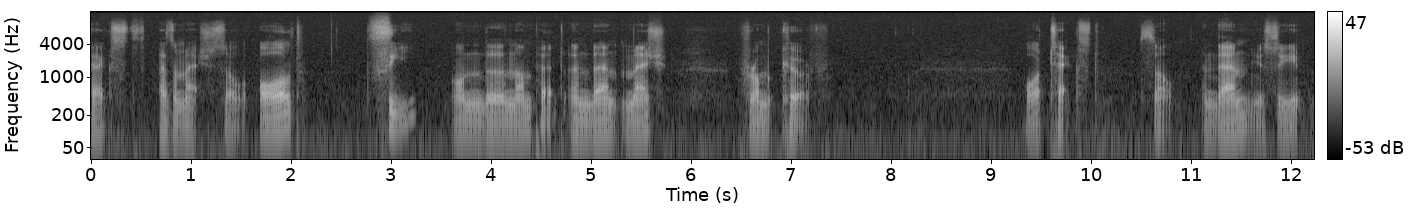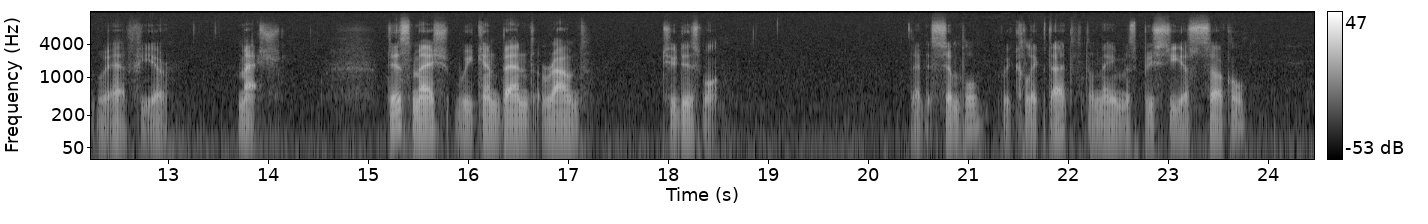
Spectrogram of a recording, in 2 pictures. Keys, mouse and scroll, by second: 3.0 alt+c, 10.5 Tab, 12.7 a, 14.3 Tab.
